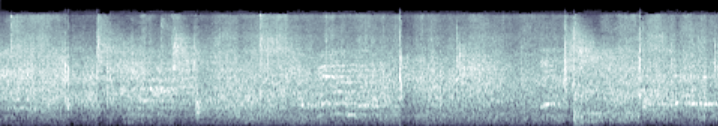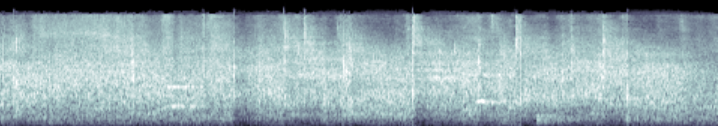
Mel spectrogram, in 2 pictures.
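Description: Ice hockey on an indoor rink: a steady scrape and hiss of skates on the ice, with frequent sharp clacks and thuds of sticks, pucks and the boards, and players calling out now and then.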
